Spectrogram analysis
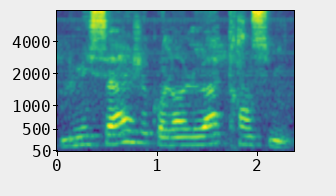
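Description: An older man speaking slowly and reflectively to camera with a handheld mic, seated outdoors in a country field, with faint birdsong behind. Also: sits high, dark tone, slight background noise. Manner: measured, pausing often, philosophical. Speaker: speaker on voice and communication. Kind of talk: slow reflective monologue to camera. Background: faint outdoor ambience with birds.

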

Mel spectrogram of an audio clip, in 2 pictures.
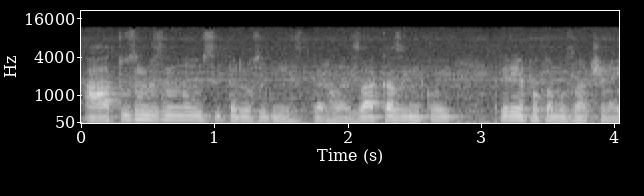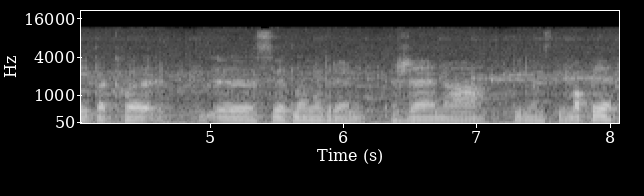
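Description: In his rambling game tutorial, a Czech narrator keeps circling back over the same points and leans on filler words. His medium-pitched voice barely varies, music runs behind him, and the recording is rough.

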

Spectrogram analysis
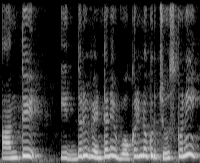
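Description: A woman's voice: high-pitched, lively intonation, moderate pace, dark tone. A woman reading a romance novel aloud, narrating it and speaking every character's lines herself. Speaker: storyteller. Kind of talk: audiobook narration.

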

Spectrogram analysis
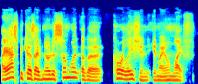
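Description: A man hosting a channel, introducing a guest and reading viewer questions in a calm, plain, scripted way. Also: fairly high pitch, a little fast, dry recording, clean studio sound. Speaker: channel host.

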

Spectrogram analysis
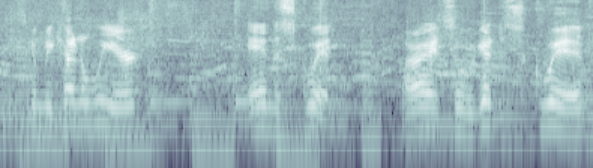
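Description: Crowd noise surrounds a fortyish man hosting a laid-back food challenge vlog on a busy outdoor street while music plays nearby. Speaking briskly in a slightly high voice with fairly even intonation, he comes across as exclamatory and hesitant, recorded on a clip-on lapel mic.

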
